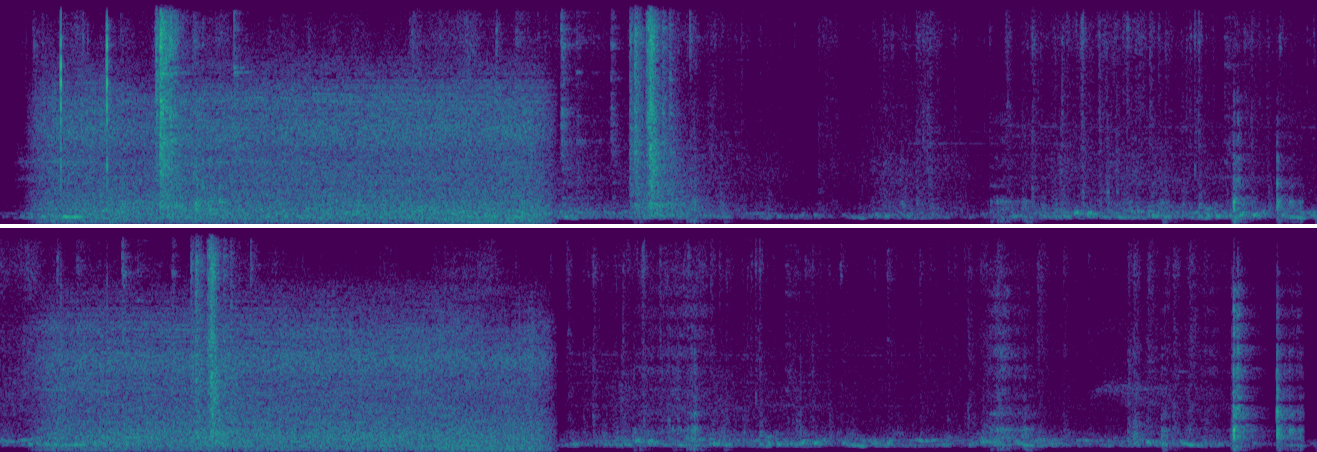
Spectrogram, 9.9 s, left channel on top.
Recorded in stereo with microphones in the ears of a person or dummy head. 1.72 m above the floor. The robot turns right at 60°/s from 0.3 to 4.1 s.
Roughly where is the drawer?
Left.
